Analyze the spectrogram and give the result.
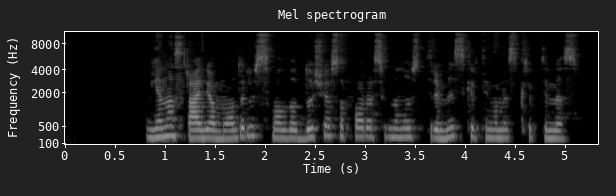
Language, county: Lithuanian, Kaunas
